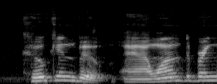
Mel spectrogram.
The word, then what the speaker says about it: Kuchenbuch: nation get it right so what is the pronunciation uh cooken bu kookin Buu and I wanted to bring this up because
